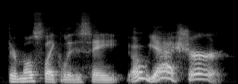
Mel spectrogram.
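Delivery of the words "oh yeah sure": high, slow, offhand yes; breezy waiter brushing it off; careless waiter. Retold or imitated. Waiter to diner about coffee, high breezy agreement.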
